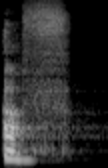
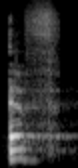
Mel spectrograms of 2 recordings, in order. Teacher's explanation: And if a voiceless sound follows, the Ypsilon becomes a F sound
